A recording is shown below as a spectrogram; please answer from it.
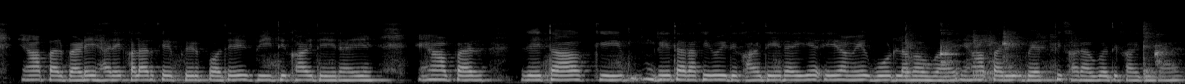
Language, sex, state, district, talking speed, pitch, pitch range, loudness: Hindi, female, Chhattisgarh, Rajnandgaon, 200 wpm, 205 Hz, 195-210 Hz, -29 LUFS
